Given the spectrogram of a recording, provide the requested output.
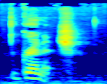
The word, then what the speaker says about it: Greenwich: Greenwich. – Greenwich, yeah. There's a W in it. – I know, but it's a silent W.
